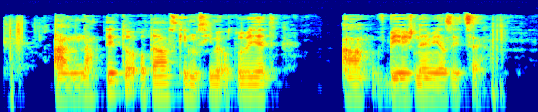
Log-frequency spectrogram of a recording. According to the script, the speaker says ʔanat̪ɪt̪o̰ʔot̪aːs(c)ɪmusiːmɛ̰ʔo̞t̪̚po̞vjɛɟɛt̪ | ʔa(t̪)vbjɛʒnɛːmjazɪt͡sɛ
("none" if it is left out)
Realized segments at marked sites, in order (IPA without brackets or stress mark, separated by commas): k, none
